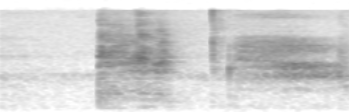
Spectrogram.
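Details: A short, rough throat-clearing burst and breathy exhale from an adult woman with a tickly cough and a "frog in her throat" that worsens as she talks, then speech resumes.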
